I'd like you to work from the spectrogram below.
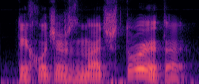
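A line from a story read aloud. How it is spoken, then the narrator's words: Roaring like angry bull. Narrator (Russian): проревел голосом рассерженного быка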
